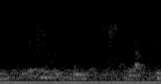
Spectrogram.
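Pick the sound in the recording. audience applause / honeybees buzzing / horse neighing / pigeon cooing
pigeon cooing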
